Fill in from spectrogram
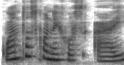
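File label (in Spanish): "conejos", Spanish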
